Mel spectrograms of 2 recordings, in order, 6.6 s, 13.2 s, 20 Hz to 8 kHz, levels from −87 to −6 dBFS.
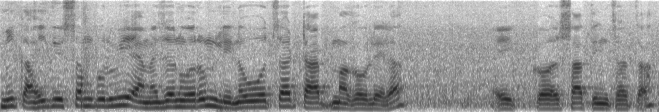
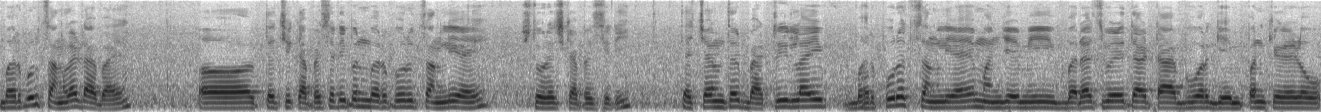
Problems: none marked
